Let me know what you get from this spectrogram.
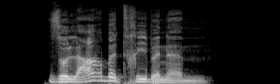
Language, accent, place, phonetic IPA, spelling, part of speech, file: German, Germany, Berlin, [zoˈlaːɐ̯bəˌtʁiːbənəm], solarbetriebenem, adjective, De-solarbetriebenem.ogg
- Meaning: strong dative masculine/neuter singular of solarbetrieben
